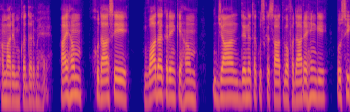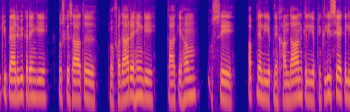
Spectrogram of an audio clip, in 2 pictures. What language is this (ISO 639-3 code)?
urd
